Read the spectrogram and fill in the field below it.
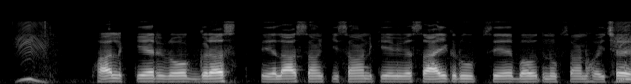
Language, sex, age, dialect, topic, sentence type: Maithili, male, 18-24, Eastern / Thethi, agriculture, statement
